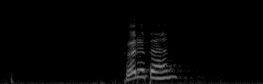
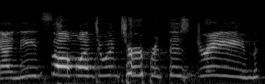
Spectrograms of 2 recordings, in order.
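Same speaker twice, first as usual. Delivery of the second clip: high, wailing outcry; loud lament; 13 semitones higher, 10 dB louder than usual. Acted. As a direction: wail it out to the whole room. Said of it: "he's lamenting".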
